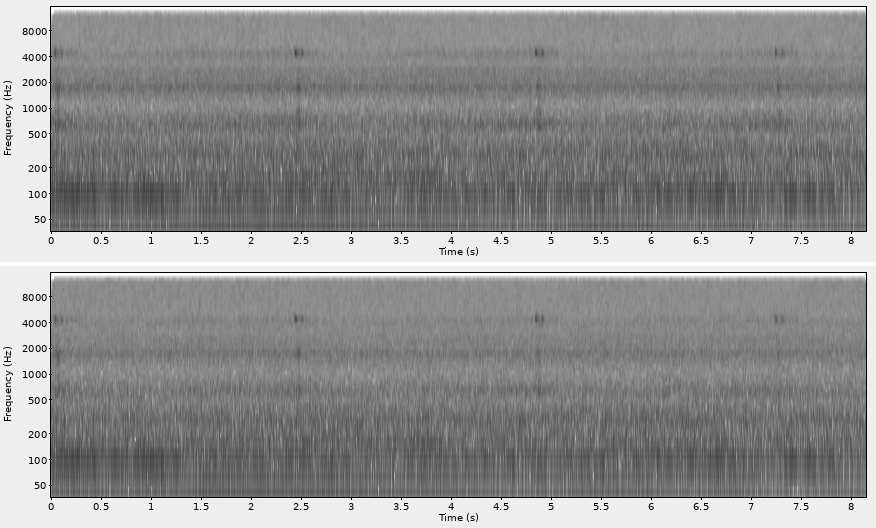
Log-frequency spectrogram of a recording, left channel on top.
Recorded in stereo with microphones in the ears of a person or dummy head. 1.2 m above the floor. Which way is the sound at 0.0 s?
15° left (ahead or behind).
